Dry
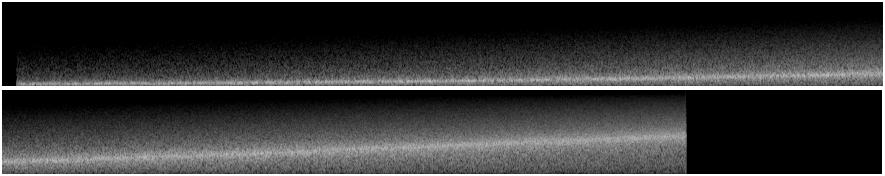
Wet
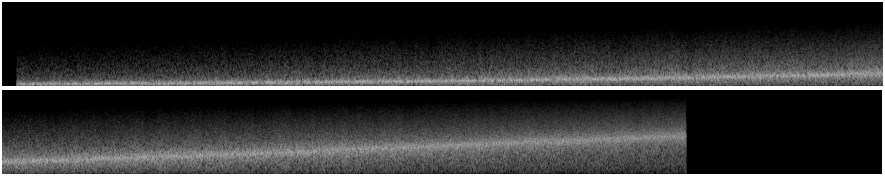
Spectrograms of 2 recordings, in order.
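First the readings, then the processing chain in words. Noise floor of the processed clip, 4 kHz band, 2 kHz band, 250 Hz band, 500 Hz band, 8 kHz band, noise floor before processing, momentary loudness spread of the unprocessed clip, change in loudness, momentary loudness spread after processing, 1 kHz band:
-81 dBFS, -6.5 dB, -6.5 dB, -1.5 dB, -3.0 dB, -6.0 dB, -81 dBFS, 13 LU, -5.0 dB, 7 LU, -5.0 dB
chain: compressor, threshold -23 dBFS, peak gain reduction 8 dB

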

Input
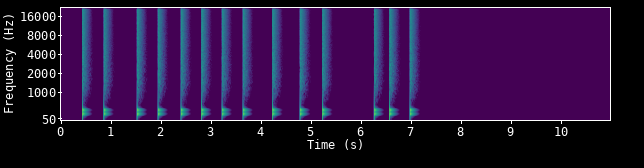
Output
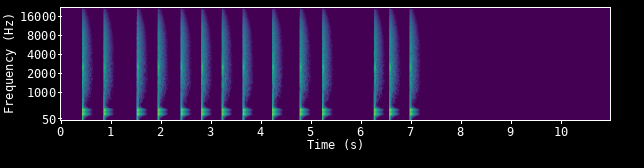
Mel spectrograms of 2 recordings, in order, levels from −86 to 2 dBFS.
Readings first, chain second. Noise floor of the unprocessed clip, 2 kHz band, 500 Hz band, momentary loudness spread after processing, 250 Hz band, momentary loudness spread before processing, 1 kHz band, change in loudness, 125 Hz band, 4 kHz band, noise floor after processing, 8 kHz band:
-80 dBFS, +9.5 dB, +3.0 dB, 2 LU, +3.5 dB, 5 LU, +6.5 dB, +2.0 dB, +3.5 dB, +3.0 dB, -82 dBFS, -2.5 dB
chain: rattling part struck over -26 dBFS, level -11 dBFS; air absorption 58 m; gain +3.5 dB

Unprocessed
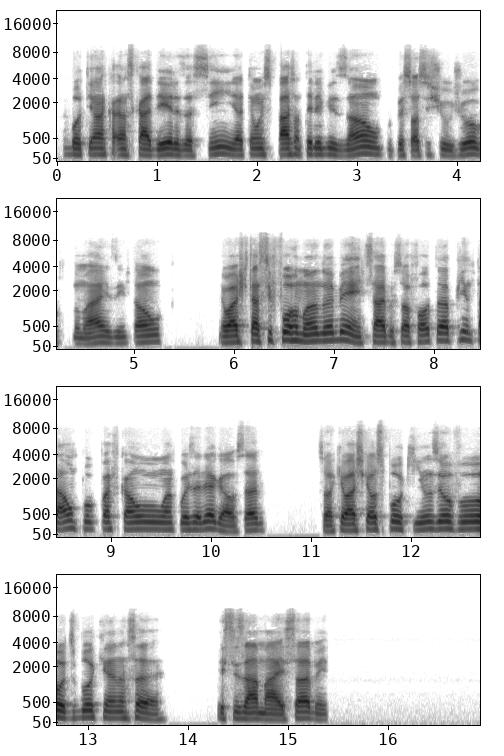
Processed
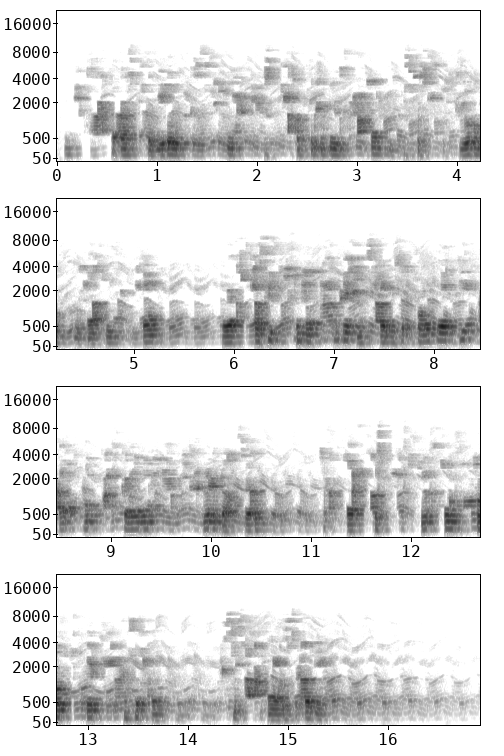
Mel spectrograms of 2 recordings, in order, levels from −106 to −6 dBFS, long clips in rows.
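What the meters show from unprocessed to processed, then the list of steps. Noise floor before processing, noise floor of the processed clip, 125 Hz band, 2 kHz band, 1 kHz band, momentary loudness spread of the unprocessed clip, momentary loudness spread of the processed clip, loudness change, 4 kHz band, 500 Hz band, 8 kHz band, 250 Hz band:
-82 dBFS, -70 dBFS, -14.0 dB, -11.5 dB, -11.0 dB, 8 LU, 19 LU, -8.5 dB, -13.0 dB, -8.0 dB, n/a, -10.5 dB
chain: random spectral dropouts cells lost 70%; HPF 620 Hz 6 dB/oct; tilt -2.5 dB/oct; non-linear reverb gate 0.13 s falling, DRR -2.5 dB; warbling echo 0.256 s, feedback 56%, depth 202 cents, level -19 dB; gain -7 dB

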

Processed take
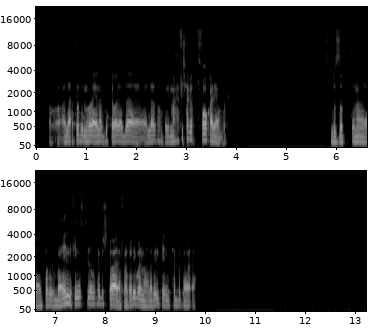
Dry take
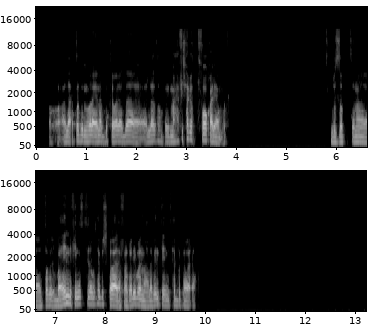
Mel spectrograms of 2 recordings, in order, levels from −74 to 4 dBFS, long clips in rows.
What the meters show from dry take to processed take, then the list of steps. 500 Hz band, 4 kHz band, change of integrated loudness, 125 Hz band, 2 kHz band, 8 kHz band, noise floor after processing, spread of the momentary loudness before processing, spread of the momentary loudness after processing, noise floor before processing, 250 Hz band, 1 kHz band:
-6.5 dB, -7.0 dB, -6.5 dB, -4.0 dB, -7.0 dB, -7.0 dB, under -85 dBFS, 10 LU, 10 LU, under -85 dBFS, -6.0 dB, -7.0 dB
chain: low shelf 82 Hz +10.5 dB; gain -7 dB

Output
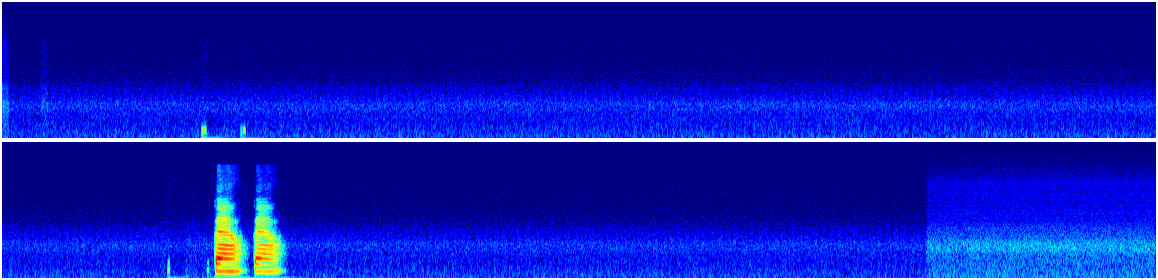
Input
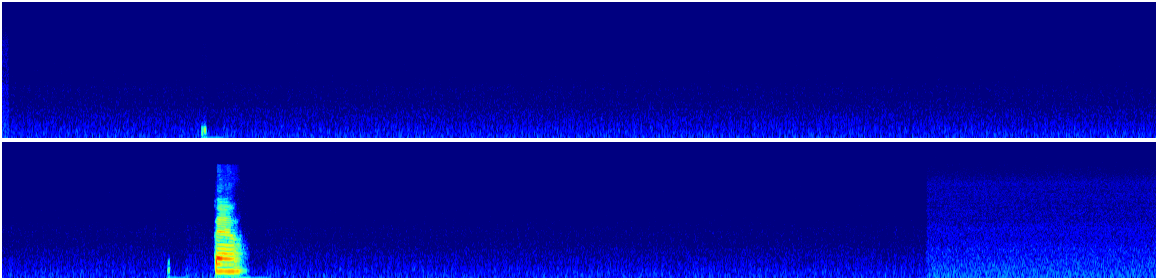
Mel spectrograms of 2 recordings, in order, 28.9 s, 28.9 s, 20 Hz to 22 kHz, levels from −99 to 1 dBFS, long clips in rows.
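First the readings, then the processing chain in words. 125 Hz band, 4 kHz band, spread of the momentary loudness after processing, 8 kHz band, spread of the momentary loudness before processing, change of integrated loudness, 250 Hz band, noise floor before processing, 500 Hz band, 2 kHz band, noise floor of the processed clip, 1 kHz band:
+5.0 dB, +6.0 dB, 12 LU, n/a, 10 LU, +7.5 dB, +5.5 dB, -83 dBFS, +9.0 dB, +10.5 dB, -74 dBFS, +17.0 dB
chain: bell 990 Hz +14.5 dB 1.3 oct; echo 0.491 s -6.5 dB; gain +3.5 dB

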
